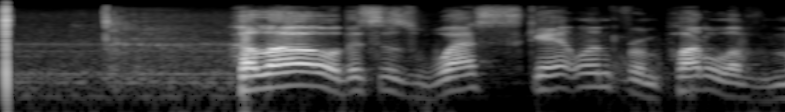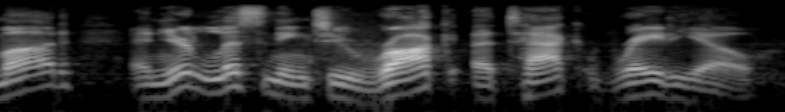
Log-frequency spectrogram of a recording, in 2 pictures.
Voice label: Radio Voice ID; Rock Attack - Your Rock Radio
